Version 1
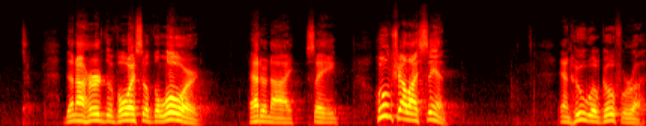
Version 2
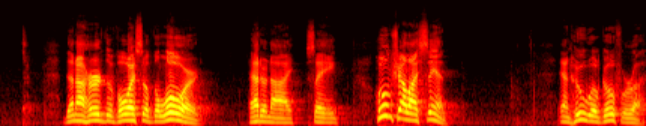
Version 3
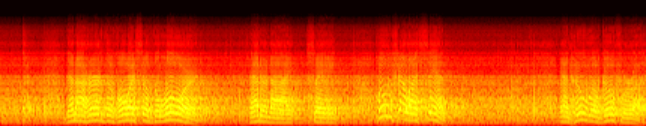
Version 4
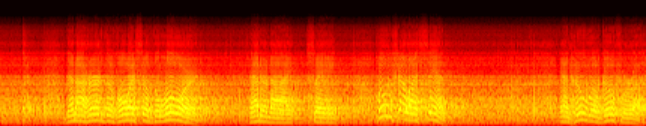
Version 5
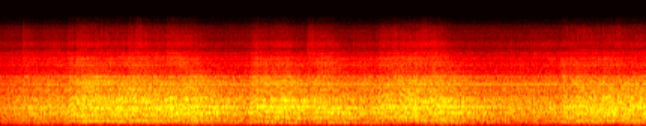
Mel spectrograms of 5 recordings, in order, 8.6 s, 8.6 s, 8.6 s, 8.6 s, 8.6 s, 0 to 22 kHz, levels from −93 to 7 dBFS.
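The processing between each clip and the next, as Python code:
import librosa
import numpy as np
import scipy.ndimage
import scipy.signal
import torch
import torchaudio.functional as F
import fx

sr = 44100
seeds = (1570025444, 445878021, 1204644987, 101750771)

y1 = fx.high_shelf(x, sr, hz=4500.0, db=-10.0)
y2 = fx.bin_compress(y1, sr, power=0.2)
y2 = y2 * librosa.db_to_amplitude(-5.0)
y3 = y2 + 10.0 ** (-36.0 / 20.0) * np.sin(2.0 * np.pi * 1400.0 * np.arange(len(y2)) / sr)
y3 = y3 * librosa.db_to_amplitude(-1.0)
y4 = fx.rev_freeverb(y3, sr, rt60_s=2.9, hf_ratio=0.45, predelay_ms=25, drr_db=-2.0)
y4 = y4 * librosa.db_to_amplitude(-6.0)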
